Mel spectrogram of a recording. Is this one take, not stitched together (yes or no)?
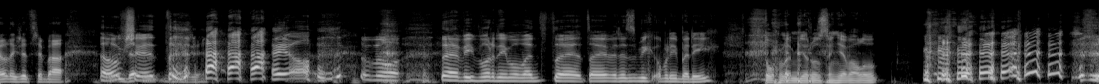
no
